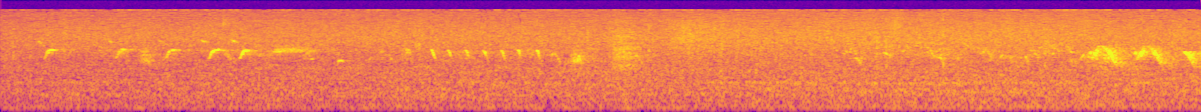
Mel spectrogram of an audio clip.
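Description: Outdoor ambience of birds chirping in quick runs of short, high notes over a steady background hiss.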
